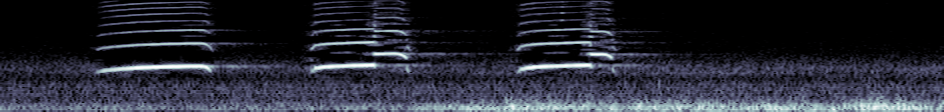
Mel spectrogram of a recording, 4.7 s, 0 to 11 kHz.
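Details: At their Northeast Florida nest on December 18, 2023, a wild bald eagle pair is picked up by a live cam. Three clear, high, harmonic call notes sound about once a second, each briefly held, followed by low rumbling noise.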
